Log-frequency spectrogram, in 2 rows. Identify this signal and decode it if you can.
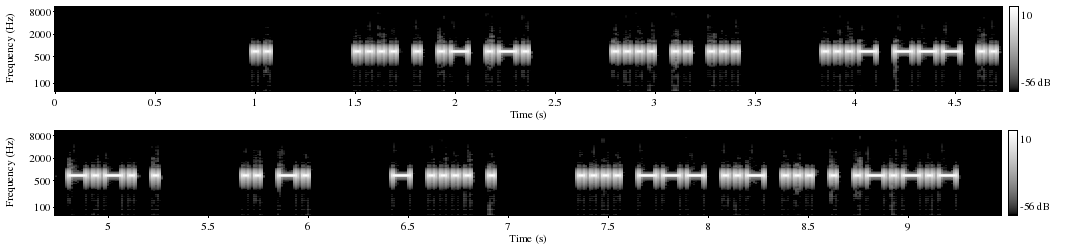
Morse code, heard as a keyed tone, about 40 wpm, 700 Hz. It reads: I HEAR HIS VOICE IN THE HOUSE.
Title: 2x Word-Spacing - Sentences from Top 500 Words - 40wpm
